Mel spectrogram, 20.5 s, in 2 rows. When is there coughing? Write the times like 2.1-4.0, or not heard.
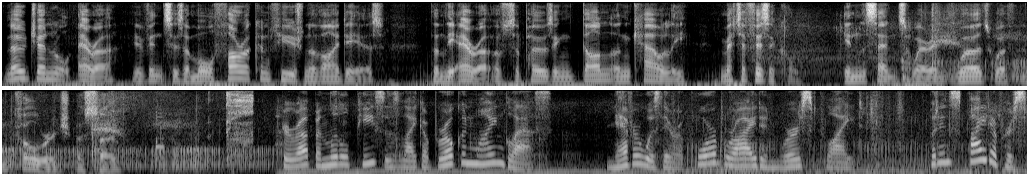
11.8-12.8.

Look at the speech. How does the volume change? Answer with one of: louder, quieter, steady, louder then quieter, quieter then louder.
steady.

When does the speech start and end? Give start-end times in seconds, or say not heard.
0.0-11.4, 13.1-20.4.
